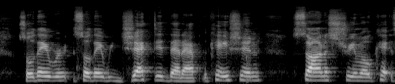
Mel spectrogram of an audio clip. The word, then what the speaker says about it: SonaStream: So they're like, Sony's a long O, we're a short O.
